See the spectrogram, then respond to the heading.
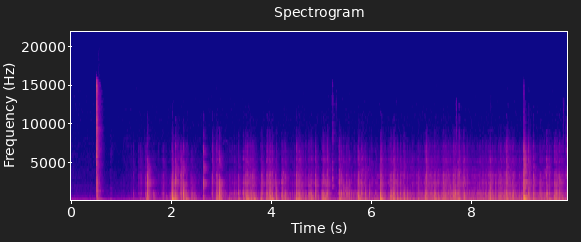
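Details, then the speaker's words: Westinghouse Wide-Fi W516M (AWA Radiola B15) valve radio that suddenly began making irregular crackling crashes over a low hum. The noise is unaffected by the volume control, so the fault lies after it; silver mica noise is suspected. "yesterday it started at about two o'clock it just started making a crashing noise silver mica noise"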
